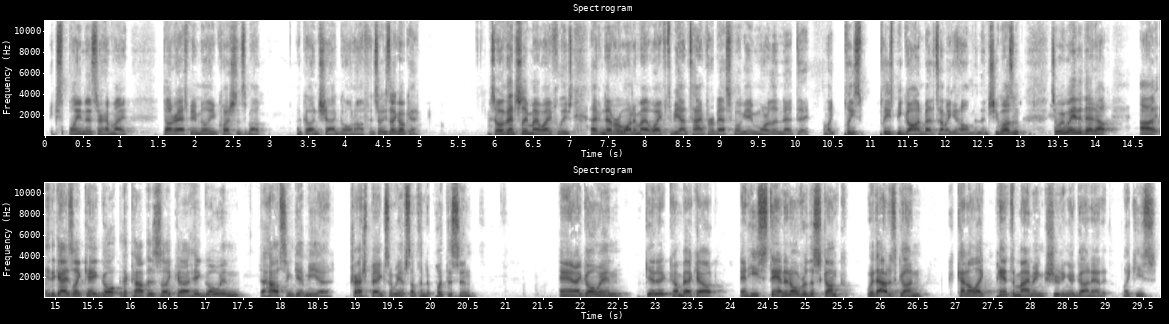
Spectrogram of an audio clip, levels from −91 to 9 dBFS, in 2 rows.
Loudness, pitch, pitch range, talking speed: -22 LUFS, 120 Hz, 105-130 Hz, 250 wpm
